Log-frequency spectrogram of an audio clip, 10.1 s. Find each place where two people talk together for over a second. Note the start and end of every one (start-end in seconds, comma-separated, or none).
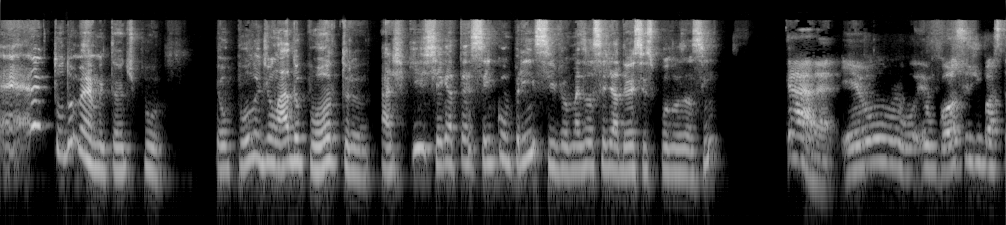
none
